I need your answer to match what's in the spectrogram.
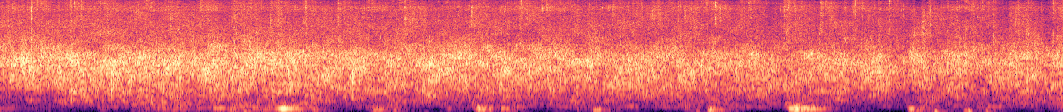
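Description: Loud, sustained applause from an audience at an award ceremony as the first prize winner is called up, a dense crackle of many hands clapping steadily for the full stretch without letting up, with no voices standing out above it.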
